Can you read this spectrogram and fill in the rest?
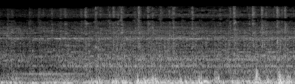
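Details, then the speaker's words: Rock crawler with 40 psi fuel pressure: uneven, lumpy, stumbling idle right after startup with a strong fuel smell, then cleans up and runs fine; cause not yet found. "you can see now cleaned up it only does this on Startup after it does that it acts fine"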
